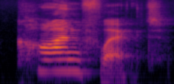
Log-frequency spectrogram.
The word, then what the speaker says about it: conflict: a noun we have conflict conflict so the first sound is AA that is our winner the second sound is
